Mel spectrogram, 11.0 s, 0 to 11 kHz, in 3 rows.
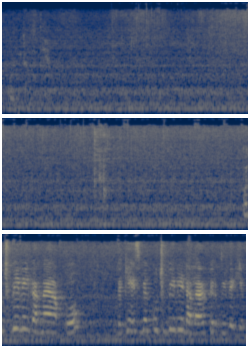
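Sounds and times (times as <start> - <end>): low mechanical hum: 0.0 - 11.0
bread frying in hot oil: 1.5 - 11.0.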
